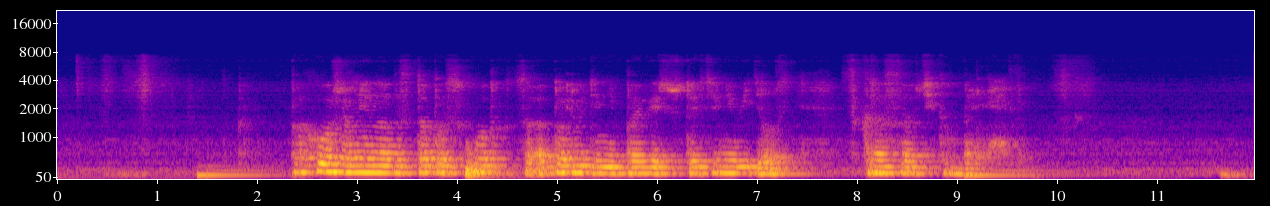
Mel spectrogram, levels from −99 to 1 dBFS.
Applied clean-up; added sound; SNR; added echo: none; Piano; 14 dB; reverberation time 0.9 s.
